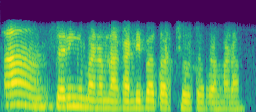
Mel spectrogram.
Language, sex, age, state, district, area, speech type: Tamil, female, 30-45, Tamil Nadu, Tiruvallur, urban, conversation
